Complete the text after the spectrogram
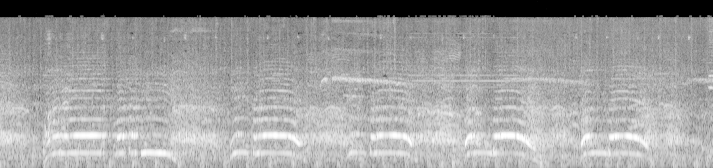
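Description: A man chants slogans loudly through a microphone and loudspeaker.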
